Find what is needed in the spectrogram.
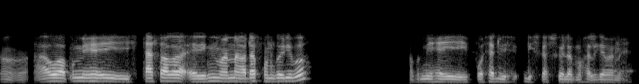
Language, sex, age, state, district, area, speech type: Assamese, male, 18-30, Assam, Dibrugarh, urban, conversation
